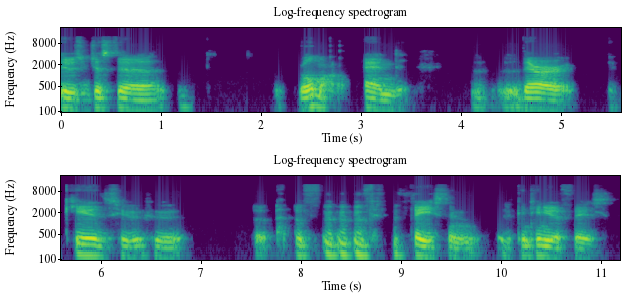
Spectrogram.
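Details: Adult man who identifies himself as a person who stutters; stuttering.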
